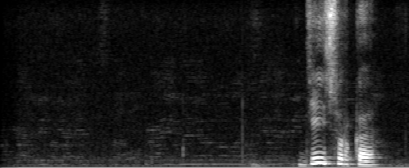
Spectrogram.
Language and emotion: Russian, neutral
